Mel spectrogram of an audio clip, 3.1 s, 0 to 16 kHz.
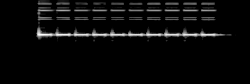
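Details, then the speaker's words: Ventek/Visual Alert FA100 smoke alarm/strobe from the early 1990s, plugged in: about ten sharp, high-pitched beeps at roughly four per second, measured near G sharp, then it stops. It repeats, sounding normally on test. "like just sounds and flashes and the stops sounds flashes and stops"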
